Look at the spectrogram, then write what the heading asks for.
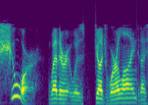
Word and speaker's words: Werlein: you thought for sure whether it was Judge Werlein, did I say his name right? Werlein, yes.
